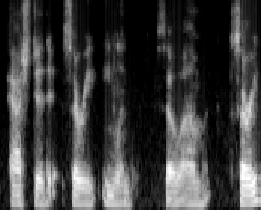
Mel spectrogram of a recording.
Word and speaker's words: Surrey: sh t --d and that's not how you pronounce it it's a sh did Surrey England so sorry like in Harry Potter but it's sorry England is one of the the places that we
